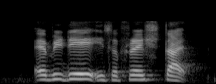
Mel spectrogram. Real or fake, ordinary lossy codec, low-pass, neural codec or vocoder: fake; none; none; codec, 16 kHz, 6 kbps, DAC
